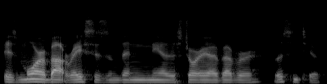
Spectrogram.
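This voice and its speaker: A man's voice: on the low side, little pitch movement, fast talker, clear, resonant tone. A young man co-hosting a casual podcast, rambling with lots of fillers and restarts. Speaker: podcast co-host.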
